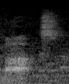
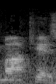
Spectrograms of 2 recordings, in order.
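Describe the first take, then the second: First: The name is said with one syllable. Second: The name is said with two syllables. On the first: The speaker calls it right. "I'm the only one that calls him Marks" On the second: The speaker calls it wrong. "everyone calls him Marquez"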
